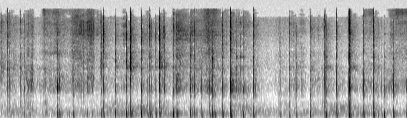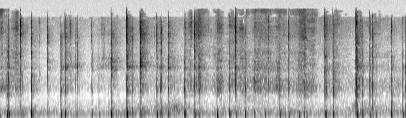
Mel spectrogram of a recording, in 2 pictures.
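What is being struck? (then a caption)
Thin plastic drink bottle. A small, empty-looking, hollow PET plastic Coca-Cola bottle with a red label and red cap is held in one hand while the fingertips and nails of the other hand tap and scratch along its ribbed plastic. The result is a rapid, uneven stream of short, dry taps with a low hollow body and bright clicky edges, each dying away almost at once over a faint scratchy hiss.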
